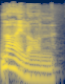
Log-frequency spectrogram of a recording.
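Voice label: "nylon", English, British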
